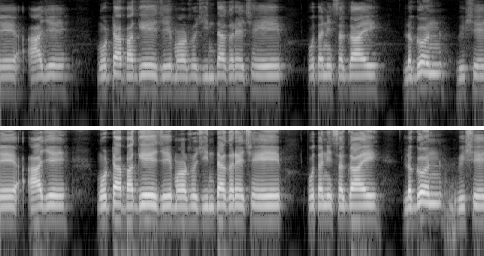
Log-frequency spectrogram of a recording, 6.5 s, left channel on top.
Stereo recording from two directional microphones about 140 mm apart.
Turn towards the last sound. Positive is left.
turn(degrees=-45)  # may be behind; listen again after turning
